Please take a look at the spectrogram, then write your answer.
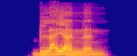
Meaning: inflection of bleiern: 1. strong genitive masculine/neuter singular 2. weak/mixed genitive/dative all-gender singular 3. strong/weak/mixed accusative masculine singular 4. strong dative plural
- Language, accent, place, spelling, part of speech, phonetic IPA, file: German, Germany, Berlin, bleiernen, adjective, [ˈblaɪ̯ɐnən], De-bleiernen.ogg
